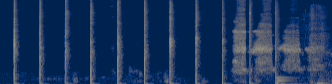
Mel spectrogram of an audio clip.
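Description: One person clapping slowly and evenly, about nine claps at three a second. Near the end, a second or so of rough, noisy sound follows.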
